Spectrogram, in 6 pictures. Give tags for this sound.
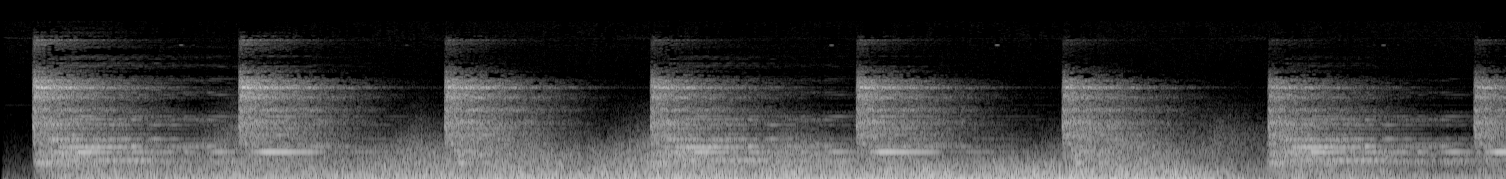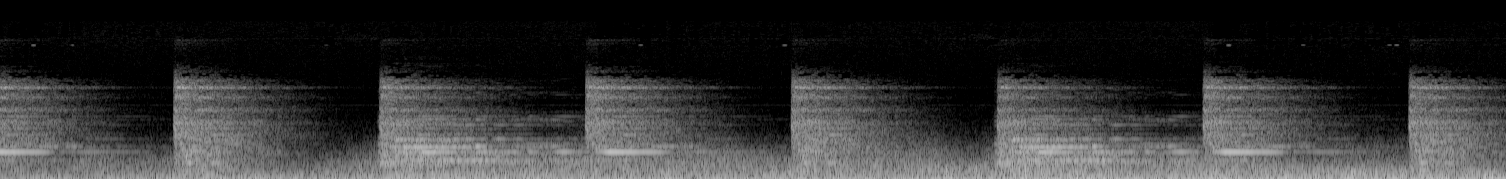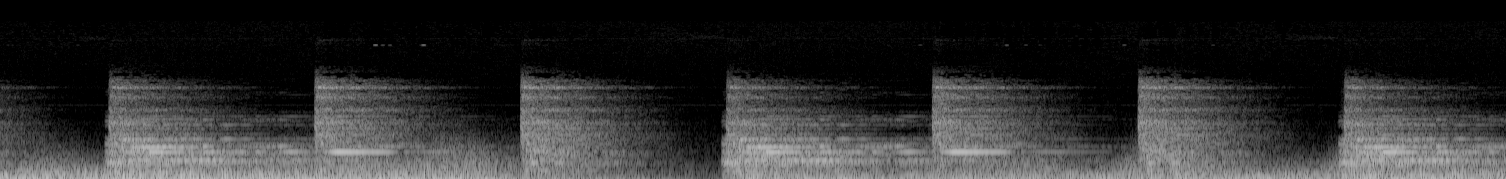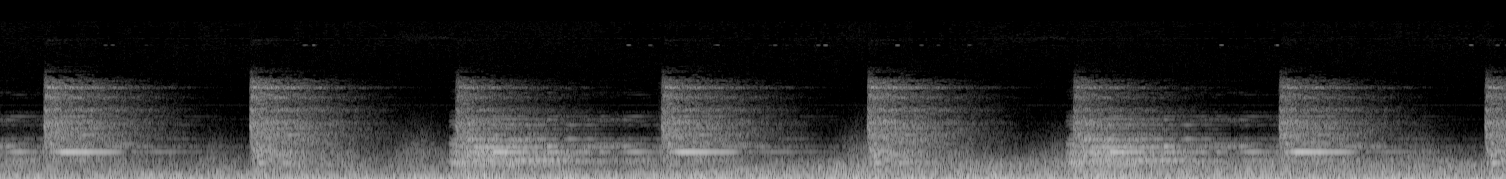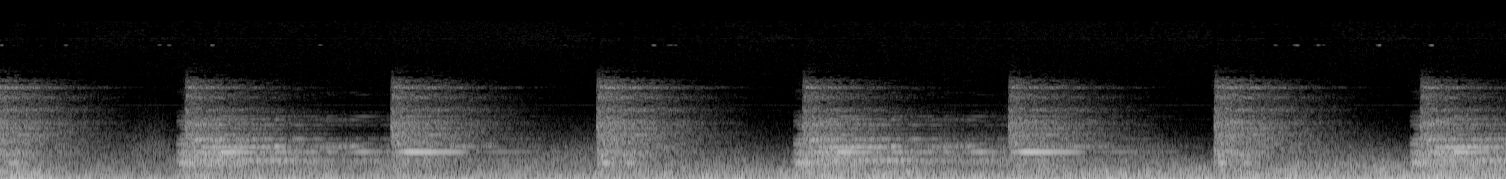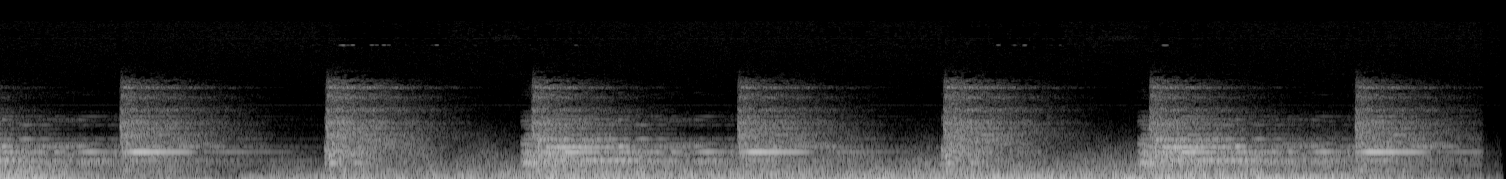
ambient drone factory freaky horror multisample soundscape strange

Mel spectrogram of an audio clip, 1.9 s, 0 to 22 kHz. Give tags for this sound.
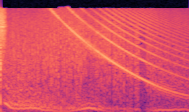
tube tr-8 ch symetrix-501 metasonix-f1 future-retro-xs

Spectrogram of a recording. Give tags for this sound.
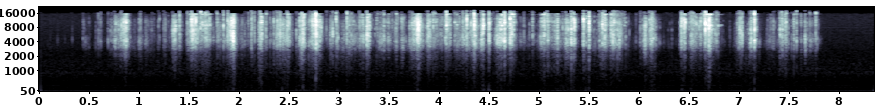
coins money

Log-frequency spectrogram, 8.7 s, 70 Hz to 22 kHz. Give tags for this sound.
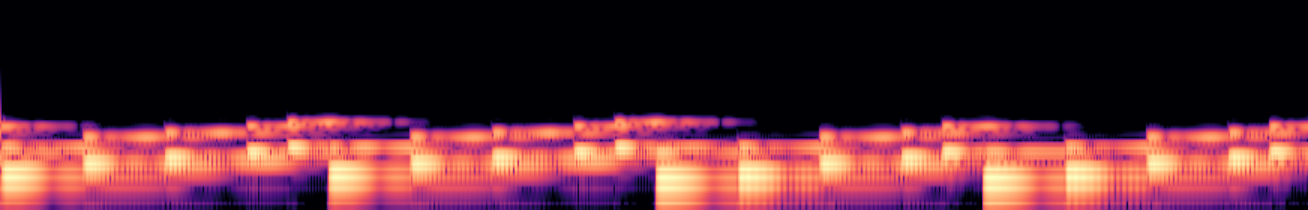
110bpm synth

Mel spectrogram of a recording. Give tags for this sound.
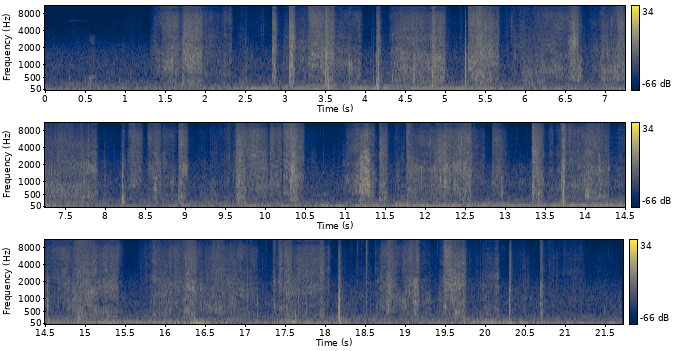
Crowd Feet Footsteps Group Shuffling Zombie

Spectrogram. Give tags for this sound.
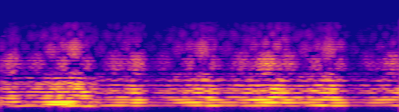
atmosphere melodramatic synth

